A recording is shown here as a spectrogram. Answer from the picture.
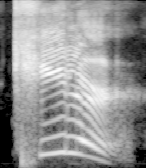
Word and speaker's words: Keeler: Demetrius Andrade defeated Luke Keeler. Okay, this dude's name is pronounced like the way Mexicans pronounce killer.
